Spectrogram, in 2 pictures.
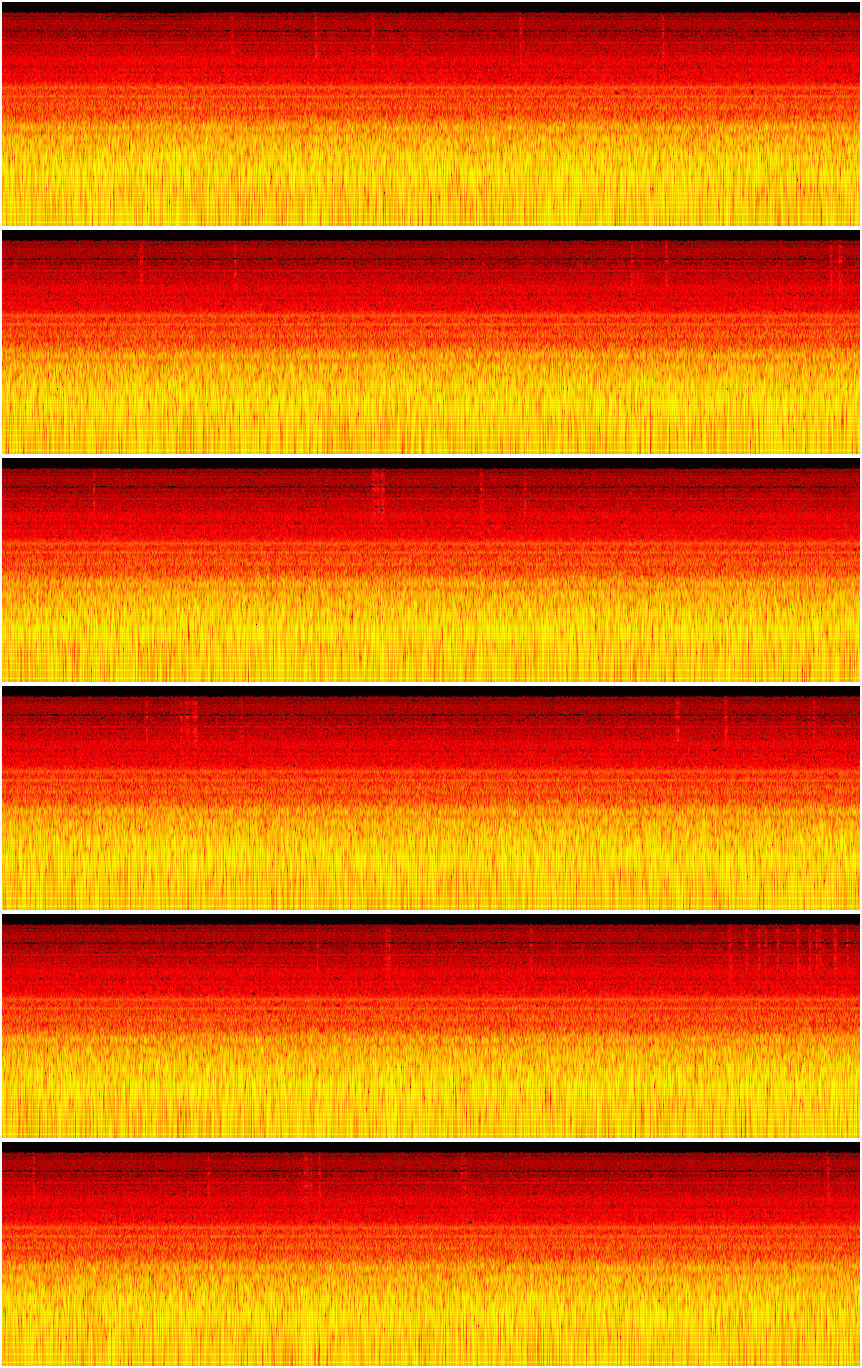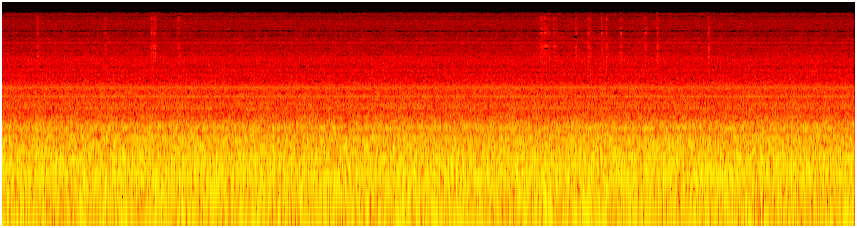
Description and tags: Computer Hum Noise
Desktop computer making wind.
